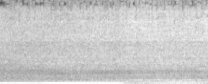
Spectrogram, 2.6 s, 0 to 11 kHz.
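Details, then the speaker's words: Exhaust revved to about 2-3k RPM after replacing a leaking exhaust gasket: a clean, steady note held at raised revs then easing off, with no ticking or puffing. The leak noise is gone and the exhaust sounds sealed. "Oh my mama. Yeah, hell yeah. I don't hear the noise."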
